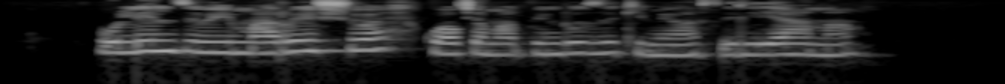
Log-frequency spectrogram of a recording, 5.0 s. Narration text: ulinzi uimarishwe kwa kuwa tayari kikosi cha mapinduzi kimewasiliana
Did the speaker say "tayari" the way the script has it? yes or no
no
